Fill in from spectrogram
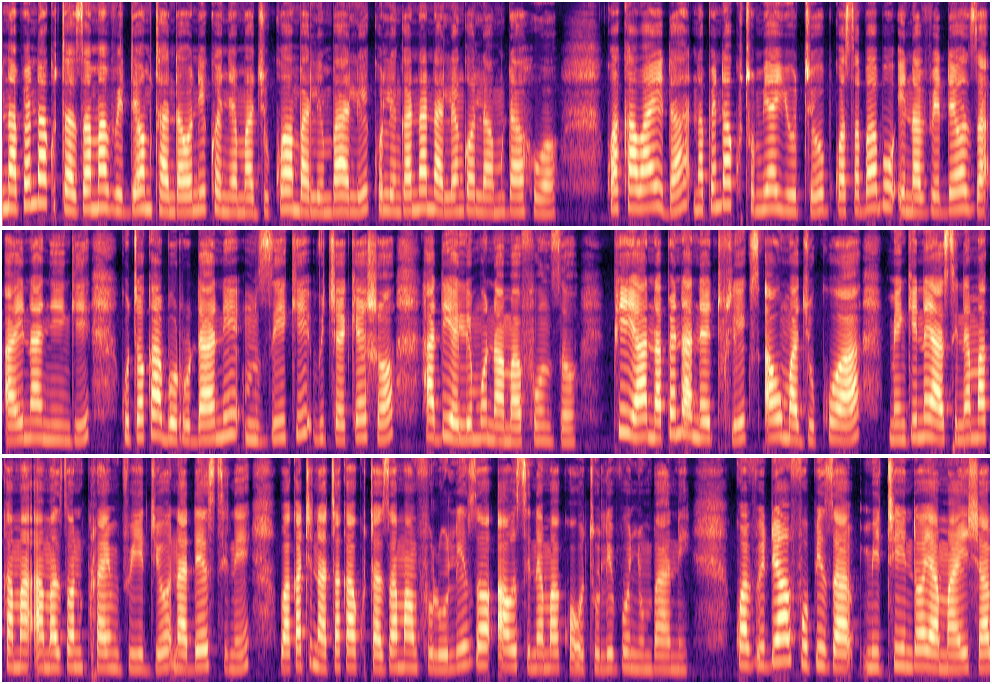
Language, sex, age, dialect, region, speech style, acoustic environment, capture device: Swahili, female, 25-34, Kenya - Nairobi Sheng-influenced, Kenya, excited, silence, mobile / Linux / Chrome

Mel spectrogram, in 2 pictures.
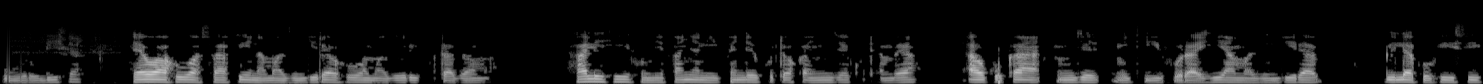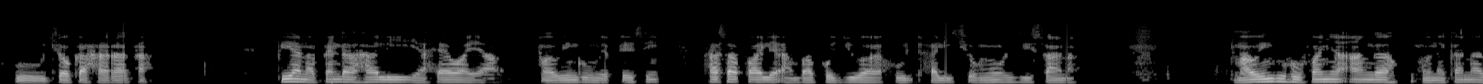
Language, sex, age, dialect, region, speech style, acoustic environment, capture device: Swahili, male, 25-34, Kenya - Nairobi Sheng-influenced, Kenya, focused; relaxed, people talking; music; appliances, desktop / Windows / Chrome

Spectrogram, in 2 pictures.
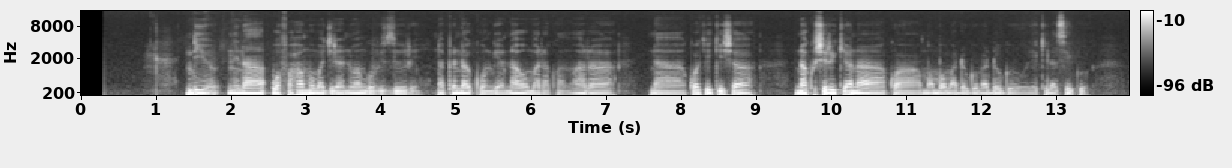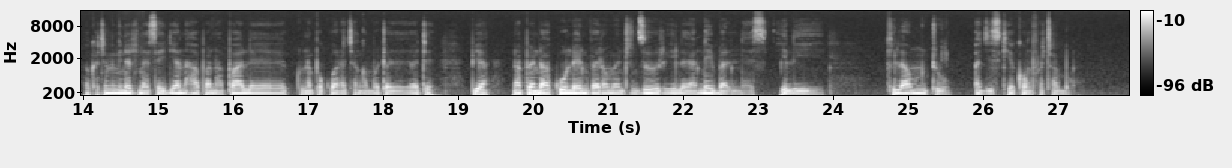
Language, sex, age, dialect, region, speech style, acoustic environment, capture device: Swahili, male, 25-34, Kenya - Nairobi Sheng-influenced, Kenya, relaxed, silence, mobile / Linux / Edge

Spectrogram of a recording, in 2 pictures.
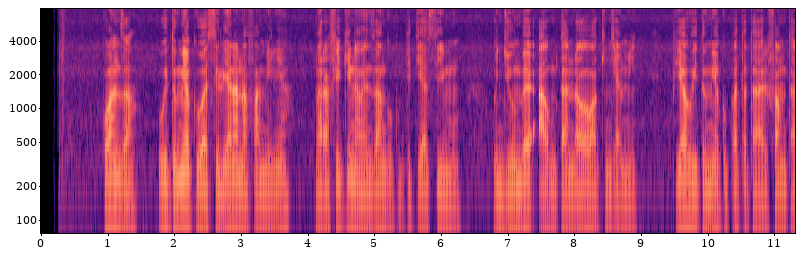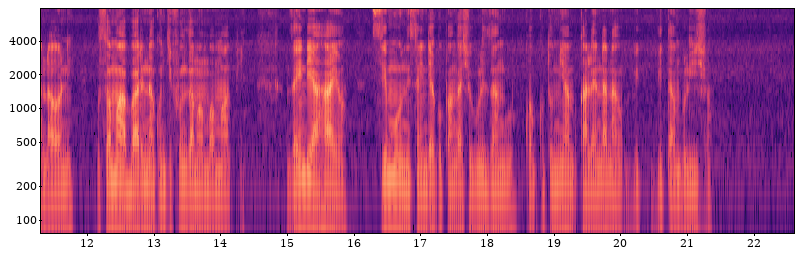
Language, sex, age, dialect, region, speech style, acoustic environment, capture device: Swahili, male, 18-24, Kenya - Mombasa, Kenya, relaxed, nature, mobile / Linux / Chrome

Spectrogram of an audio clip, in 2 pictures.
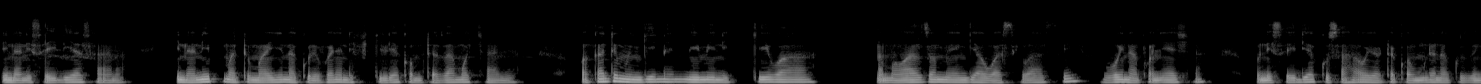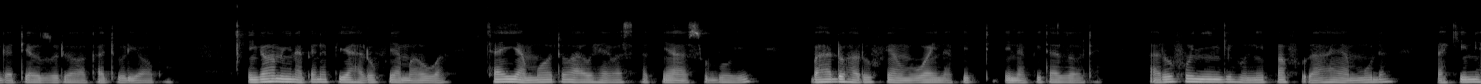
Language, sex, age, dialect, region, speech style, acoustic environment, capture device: Swahili, male, 18-24, Kenya - Nairobi Sheng-influenced, Kenya, focused; relaxed, nature, mobile / Linux / Chrome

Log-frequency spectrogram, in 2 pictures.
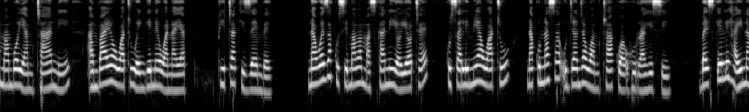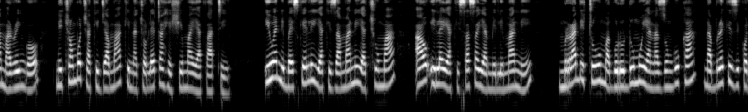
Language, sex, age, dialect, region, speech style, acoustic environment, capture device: Swahili, female, 25-34, Kenya - Nairobi Sheng-influenced, Kenya, focused, silence, mobile / Linux / Chrome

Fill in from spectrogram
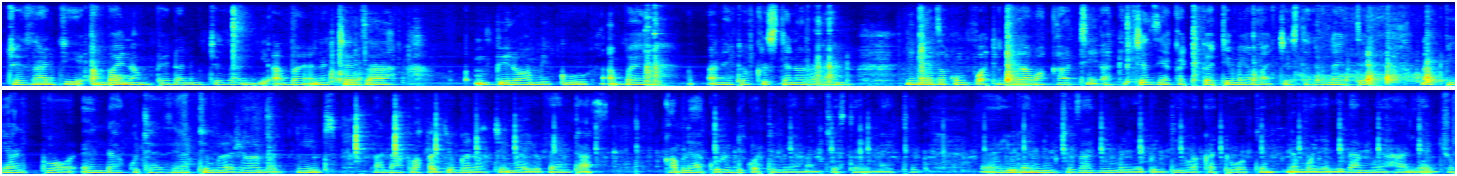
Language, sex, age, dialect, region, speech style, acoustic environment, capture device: Swahili, male, 35-44, Kenya - Nairobi Sheng-influenced, Kenya, relaxed, appliances, mobile / Linux / Chrome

